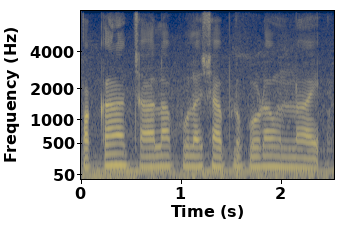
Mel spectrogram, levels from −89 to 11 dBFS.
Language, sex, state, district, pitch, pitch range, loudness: Telugu, male, Telangana, Hyderabad, 140 Hz, 140-150 Hz, -19 LUFS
